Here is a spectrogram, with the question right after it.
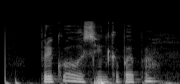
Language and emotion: Russian, neutral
